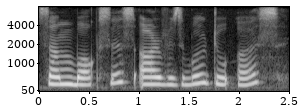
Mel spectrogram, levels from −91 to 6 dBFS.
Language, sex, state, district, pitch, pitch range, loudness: English, female, Assam, Kamrup Metropolitan, 255 Hz, 240-275 Hz, -15 LUFS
